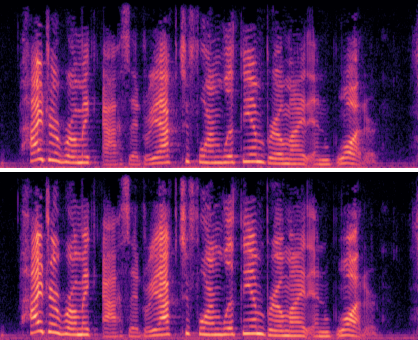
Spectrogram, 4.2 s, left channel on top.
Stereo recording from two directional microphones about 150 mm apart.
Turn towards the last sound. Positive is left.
turn(degrees=-40)  # may be behind; listen again after turning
